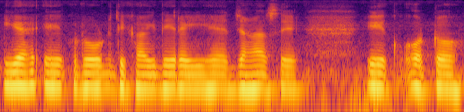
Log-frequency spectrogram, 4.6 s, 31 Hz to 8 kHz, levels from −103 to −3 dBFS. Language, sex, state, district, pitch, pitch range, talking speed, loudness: Hindi, male, Madhya Pradesh, Katni, 105 Hz, 100-105 Hz, 155 wpm, -18 LUFS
